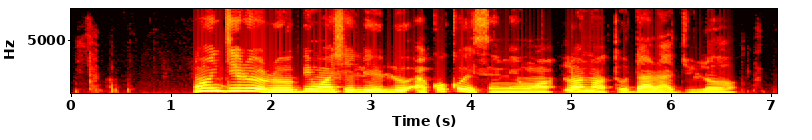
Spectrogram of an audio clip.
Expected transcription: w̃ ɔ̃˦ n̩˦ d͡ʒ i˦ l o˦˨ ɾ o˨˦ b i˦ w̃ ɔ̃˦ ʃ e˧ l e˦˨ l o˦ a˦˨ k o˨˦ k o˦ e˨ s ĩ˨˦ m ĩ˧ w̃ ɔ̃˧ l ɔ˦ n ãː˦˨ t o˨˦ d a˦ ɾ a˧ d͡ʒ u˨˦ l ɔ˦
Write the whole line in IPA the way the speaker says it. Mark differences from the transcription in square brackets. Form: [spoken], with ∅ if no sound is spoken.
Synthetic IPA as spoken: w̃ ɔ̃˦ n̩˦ d͡ʒ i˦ [ɾ] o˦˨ ɾ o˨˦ b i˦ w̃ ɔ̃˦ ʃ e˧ l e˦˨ l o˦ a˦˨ k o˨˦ k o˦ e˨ s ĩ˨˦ m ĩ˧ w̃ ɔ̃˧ l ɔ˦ n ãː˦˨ t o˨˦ d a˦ ɾ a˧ d͡ʒ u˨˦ l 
